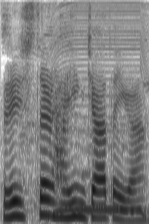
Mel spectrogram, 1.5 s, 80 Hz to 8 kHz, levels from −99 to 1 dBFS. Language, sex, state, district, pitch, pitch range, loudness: Wancho, male, Arunachal Pradesh, Longding, 165 Hz, 130-185 Hz, -15 LUFS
